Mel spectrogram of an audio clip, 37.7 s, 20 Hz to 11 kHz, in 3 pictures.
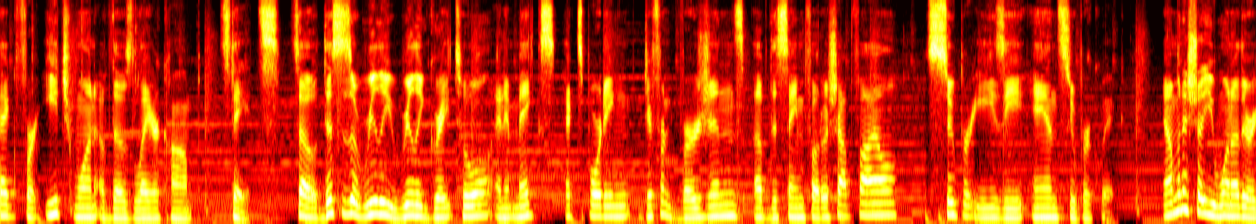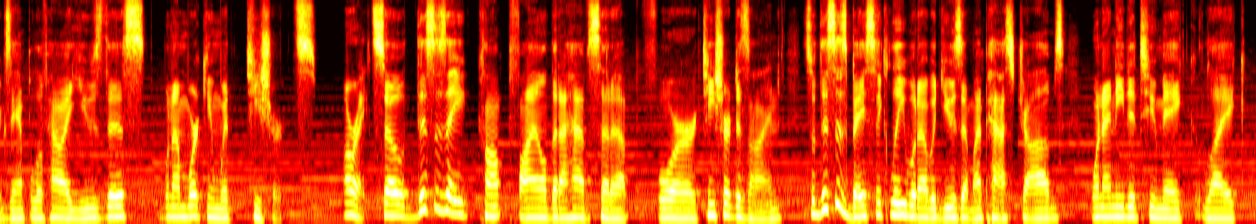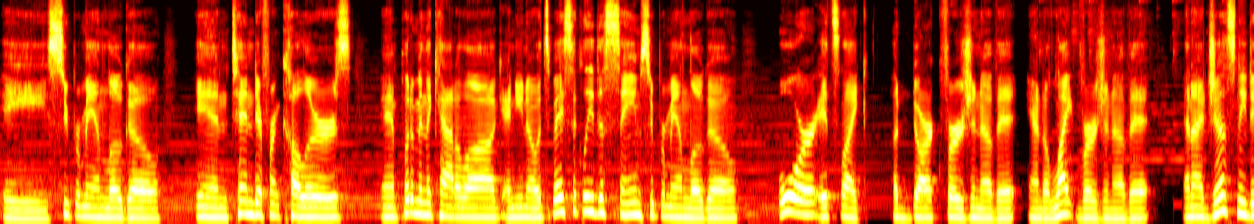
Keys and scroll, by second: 0.3 Right, 0.8 Right, 1.3 Right, 1.7 Left, 1.9 Left, 2.1 Left, 2.1 space, 15.8 s.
